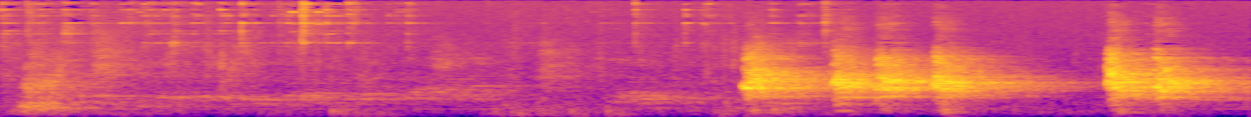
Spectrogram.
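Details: Puppies at play: a low soft whine at first, then a sudden run of four loud yappy barks in quick succession followed by one more after a short pause.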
